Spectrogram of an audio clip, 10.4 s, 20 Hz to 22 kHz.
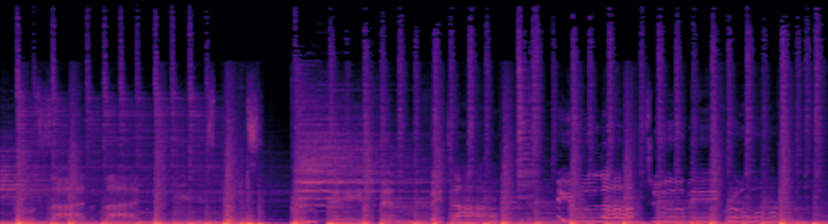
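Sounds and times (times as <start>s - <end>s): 
singing voice: 0.0s - 10.0s.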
